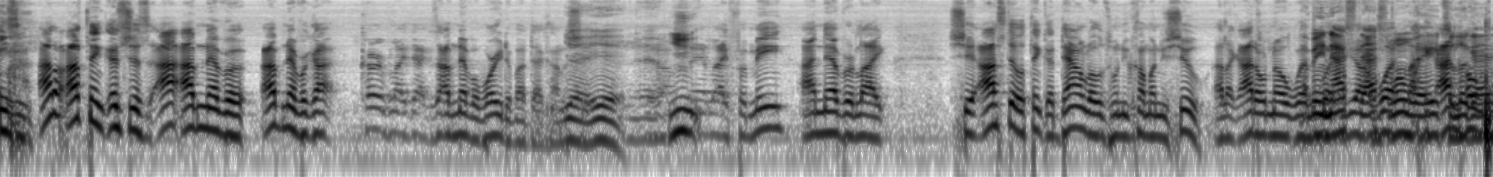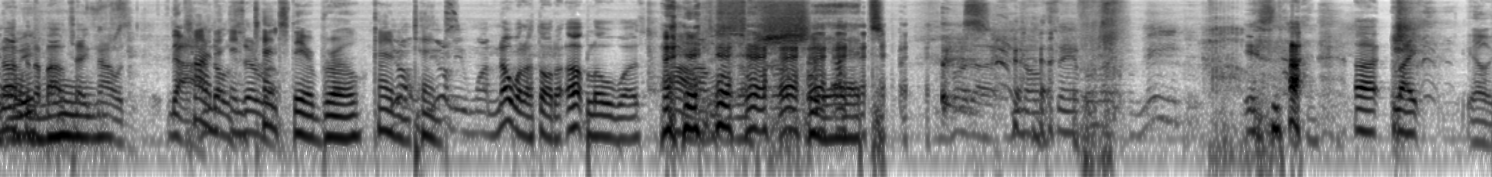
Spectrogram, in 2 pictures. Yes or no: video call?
no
